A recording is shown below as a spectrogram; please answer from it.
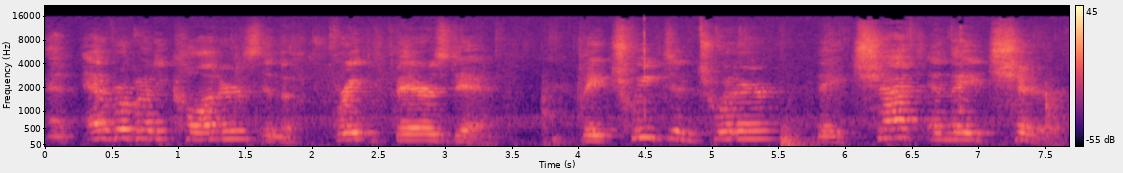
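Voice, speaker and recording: Slow-reading woman narrating a children's play. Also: medium pitch. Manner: slow, expressive storybook reading. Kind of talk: reading a picture book aloud to children. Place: home birthday party, indoors. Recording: roomy, distant home video with background noise.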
